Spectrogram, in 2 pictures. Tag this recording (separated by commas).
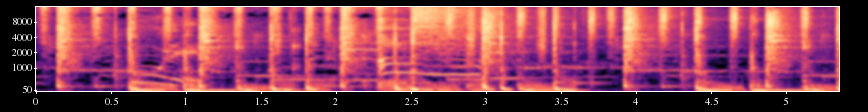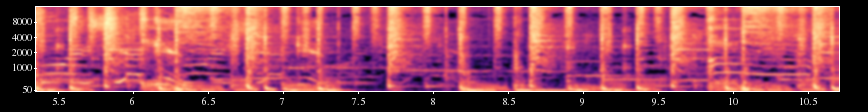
Music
